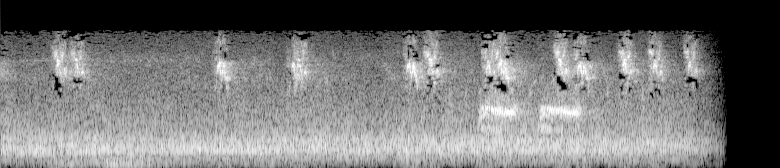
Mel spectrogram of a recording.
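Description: Birds chirping: short high chirps every half second to a second, with two lower whistled notes about five seconds in, over faint steady background noise. The sound cuts off suddenly about seven seconds in.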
